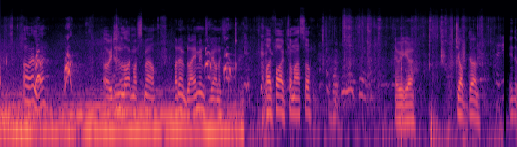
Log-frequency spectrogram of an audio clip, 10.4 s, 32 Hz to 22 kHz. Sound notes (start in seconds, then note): 1.3 dog barking; 6.4 speaking in a foreign language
